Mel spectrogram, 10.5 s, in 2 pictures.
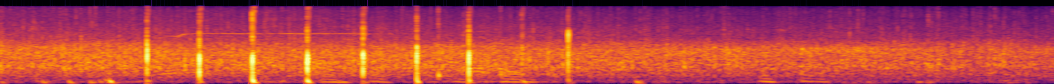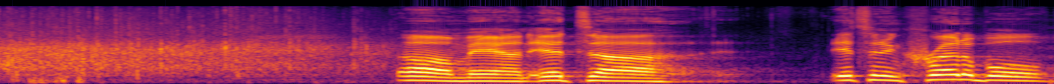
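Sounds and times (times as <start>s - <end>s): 
church congregation applauding: 0.0s - 7.9s
speech: 7.3s - 8.8s, 9.5s - 10.5s.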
